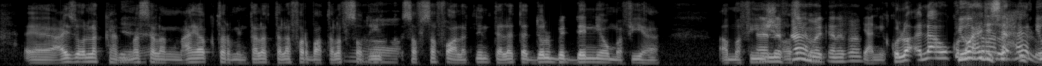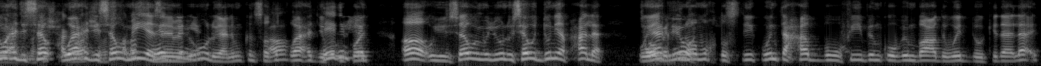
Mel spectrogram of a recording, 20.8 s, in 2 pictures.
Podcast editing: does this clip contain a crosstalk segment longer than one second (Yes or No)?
Yes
